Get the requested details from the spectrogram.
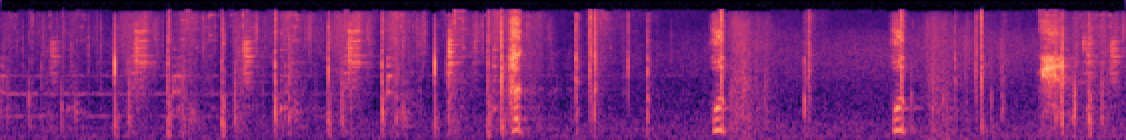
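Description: Quick footsteps and hands scrape and tap on stone.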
